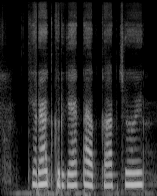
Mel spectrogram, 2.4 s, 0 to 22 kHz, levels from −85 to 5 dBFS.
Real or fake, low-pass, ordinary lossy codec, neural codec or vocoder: fake; none; none; codec, 44.1 kHz, 2.6 kbps, DAC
